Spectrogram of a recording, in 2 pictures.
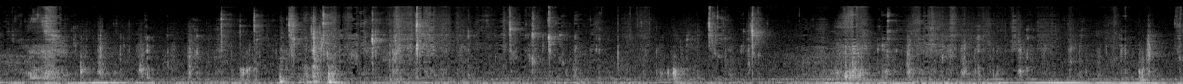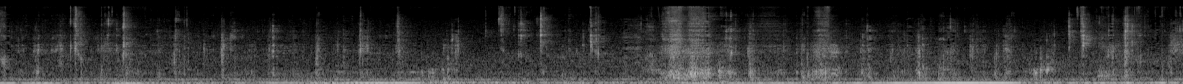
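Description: Close-miked mouth sounds of someone chewing soft beef, cabbage and carrot dumplings: wet, squishy chewing with frequent small clicks and smacks.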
